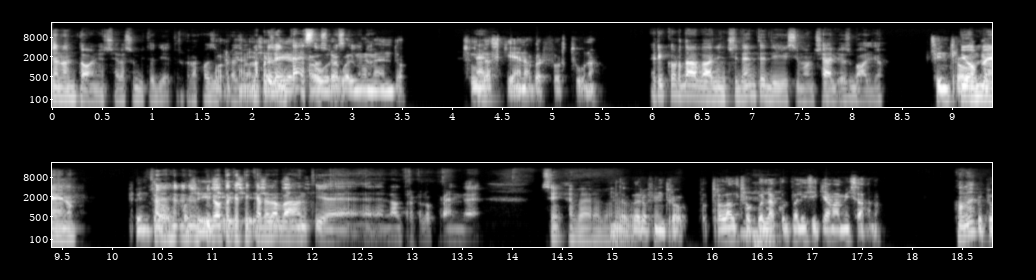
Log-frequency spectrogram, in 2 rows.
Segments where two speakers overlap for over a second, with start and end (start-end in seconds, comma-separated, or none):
1.6-3.2, 10.3-11.9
